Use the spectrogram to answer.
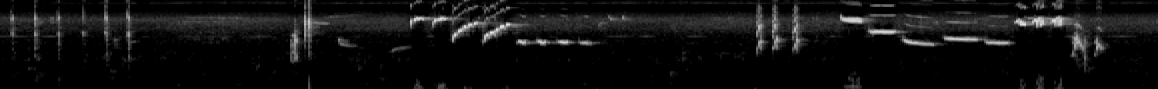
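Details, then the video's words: Grey-chested jungle flycatcher in energetic song, packed with varied phrases and used as a lure to get other birds singing. Scattered sharp clicks lead into fast high whistled slurs, short level notes and downward sweeps, in bursts separated by brief pauses. "sikatan rimba gacor"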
